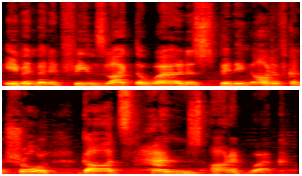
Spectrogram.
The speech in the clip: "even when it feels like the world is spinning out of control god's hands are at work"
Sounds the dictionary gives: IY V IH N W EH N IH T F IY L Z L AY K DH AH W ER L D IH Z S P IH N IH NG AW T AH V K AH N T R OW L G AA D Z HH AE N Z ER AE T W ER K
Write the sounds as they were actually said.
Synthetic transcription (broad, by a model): IY V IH N W EH N IH T F IY L Z L AY K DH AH W ER L D IH Z S P IH N IH NG AW T AH V K AH N T R OW L G AA D Z HH AE N Z ER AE T W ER K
